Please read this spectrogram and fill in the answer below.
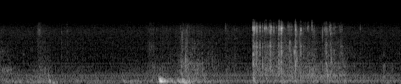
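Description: A hooked bass thrashing at the surface beside a boat and being swung aboard on a crankbait: a low thump about a second and a half in, then a short burst of splashing and rattling clicks.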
